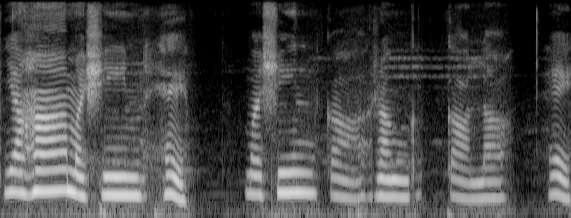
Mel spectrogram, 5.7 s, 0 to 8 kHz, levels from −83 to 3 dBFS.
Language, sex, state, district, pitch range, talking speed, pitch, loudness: Hindi, female, Madhya Pradesh, Dhar, 195-240 Hz, 85 wpm, 215 Hz, -17 LUFS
